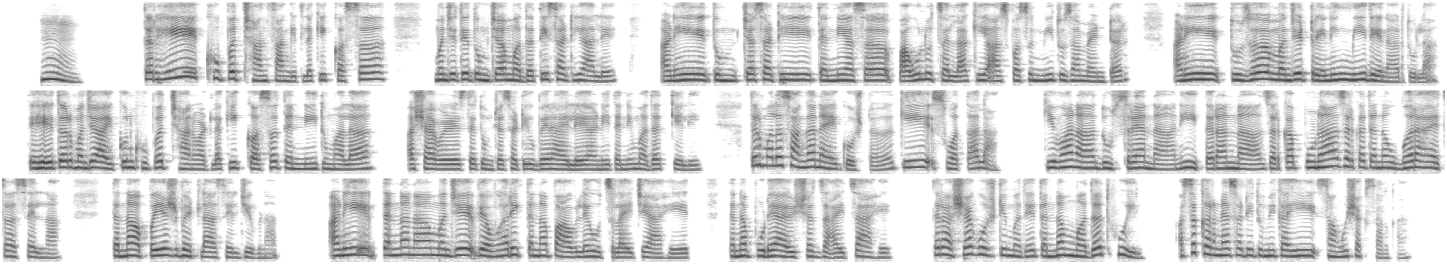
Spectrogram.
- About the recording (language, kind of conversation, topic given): Marathi, podcast, कामातील अपयशांच्या अनुभवांनी तुमची स्वतःची ओळख कशी बदलली?
- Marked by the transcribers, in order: in English: "मेंटर"; in English: "ट्रेनिंग"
